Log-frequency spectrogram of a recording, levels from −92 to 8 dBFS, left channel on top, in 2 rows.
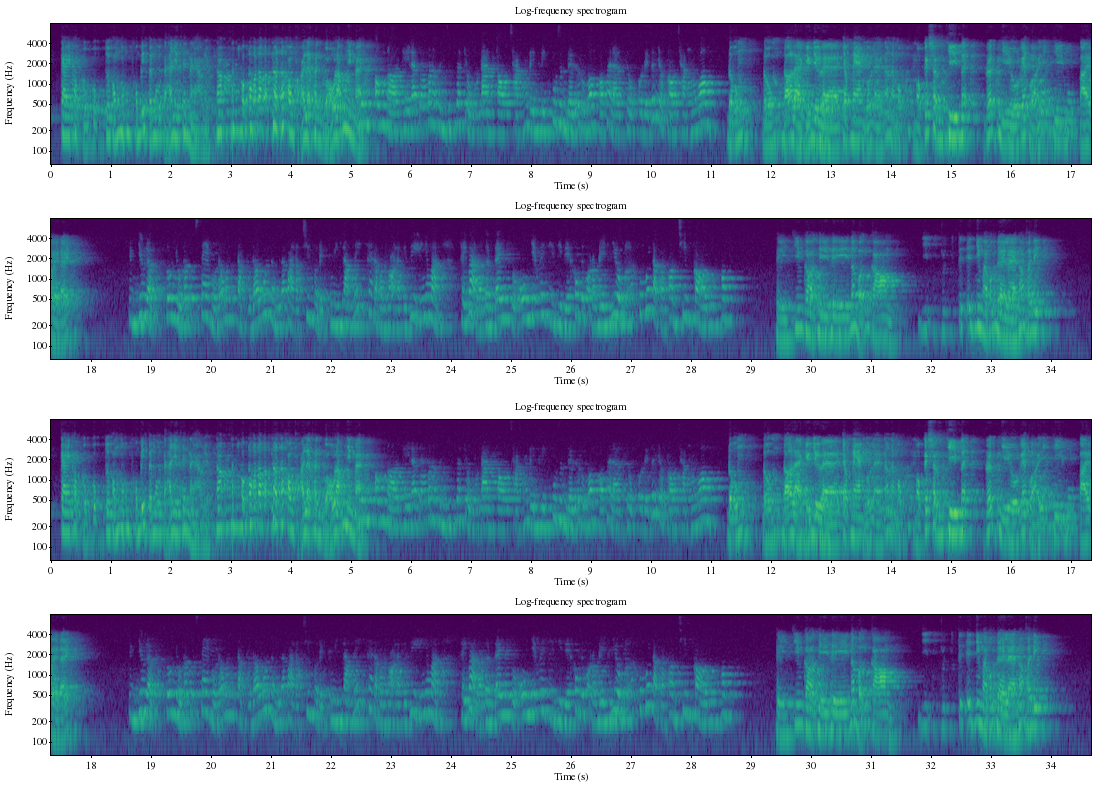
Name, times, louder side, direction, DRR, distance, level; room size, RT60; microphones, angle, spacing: voice 1, 0.2-2.9 3.2-5.2 11.3-11.6 11.9-17.7 29.4-31.4 31.8-33.8, equal, 45° right, 5.8 m, -27 dB
voice 2, 2.9-3.6 5.1-11.2 13.8-14.4 16.4-17.1 18.6-28.8, left 2 dB, 65° left, 1.5 m, -34 dB
27.5 x 25.0 x 4.1 m
head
